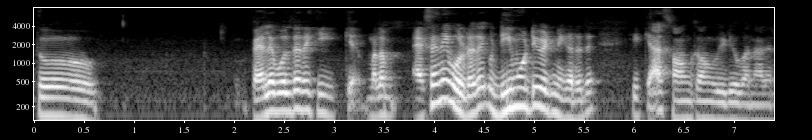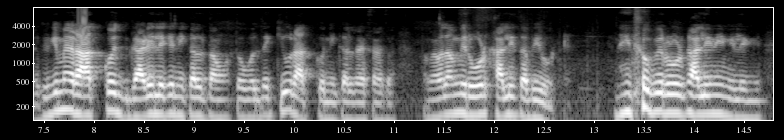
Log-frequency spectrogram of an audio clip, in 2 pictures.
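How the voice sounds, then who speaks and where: A man's voice: a little high, fairly quick. A young man chatting as a podcast guest, telling stories and acting out family dialogue. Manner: animated retelling that acts out family dialogue. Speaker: podcast guest, content creator. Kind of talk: casual storytelling chat. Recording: tinny phone-like sound.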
